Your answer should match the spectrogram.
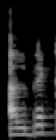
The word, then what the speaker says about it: Albrecht: पहला अल्ब्रेक्ट नाम है, जिनका स्पेलिंग है ALBRECHT, अल्ब्रेक्ट।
